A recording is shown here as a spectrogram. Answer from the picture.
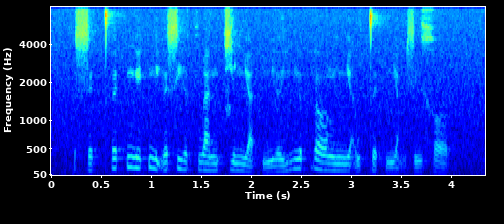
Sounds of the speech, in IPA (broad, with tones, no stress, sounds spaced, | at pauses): s ə˨˩ t̚ t̪ʰ ə˦˥ t̚ ŋ e˦˥ t̚ n ḭ˧˥ ə̯ s i˧ ə̯ k w a˧ n t͡ɕ ɨ˧ ɲ a˨˩ t̚ ɲ əː˨˦ j ŋ ə˦˥ p̚ l ɔ˧ ŋ ɲ a̰˧˥ w t̪ ə˨˩ t̚ ɲ a̰˧˨ m s ɨ˨˦ x ɔ˨˩ k̚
